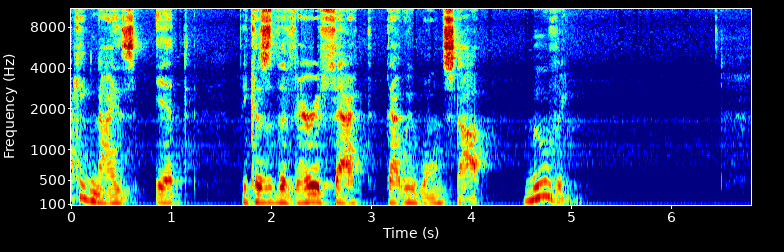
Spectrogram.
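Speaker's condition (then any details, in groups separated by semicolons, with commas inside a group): No condition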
